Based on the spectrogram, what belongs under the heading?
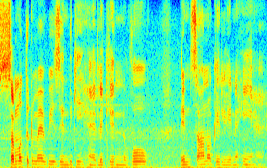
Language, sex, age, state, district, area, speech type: Urdu, male, 18-30, Delhi, Central Delhi, urban, spontaneous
